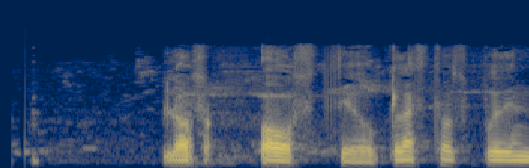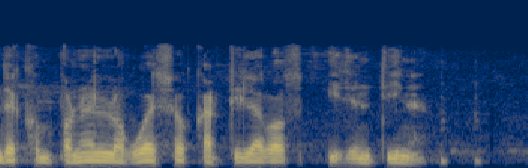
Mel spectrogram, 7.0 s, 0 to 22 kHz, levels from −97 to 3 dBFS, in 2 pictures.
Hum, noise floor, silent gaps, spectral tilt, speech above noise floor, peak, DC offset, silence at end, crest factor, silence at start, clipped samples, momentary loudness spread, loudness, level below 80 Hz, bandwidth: none; -60 dBFS; none; -7.5 dB/octave; 37 dB; -2 dBFS; under 0.1%; 0.35 s; 22 dB; 0.2 s; under 0.1%; 11 LU; -24 LUFS; -70 dBFS; 7.6 kHz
